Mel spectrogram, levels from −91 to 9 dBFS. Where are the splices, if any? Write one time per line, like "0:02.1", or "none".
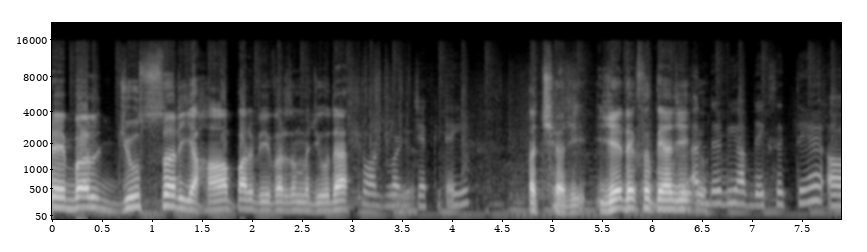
0:03.1
0:06.5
